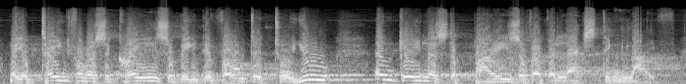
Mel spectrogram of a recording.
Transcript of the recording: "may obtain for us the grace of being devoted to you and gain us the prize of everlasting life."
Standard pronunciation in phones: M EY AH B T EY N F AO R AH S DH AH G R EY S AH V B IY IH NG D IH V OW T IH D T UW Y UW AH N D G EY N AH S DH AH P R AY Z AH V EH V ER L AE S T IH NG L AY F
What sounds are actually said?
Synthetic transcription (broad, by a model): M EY AH B T EY N F AO R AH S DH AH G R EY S AH V B IY IH NG D IH V OW T IH D T UW Y UW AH N G EY N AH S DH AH P R AY Z AH V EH V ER L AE S T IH NG L AY F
